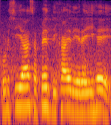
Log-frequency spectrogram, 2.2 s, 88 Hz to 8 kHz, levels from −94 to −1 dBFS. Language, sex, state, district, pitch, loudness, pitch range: Hindi, female, Gujarat, Gandhinagar, 155 Hz, -14 LUFS, 145-170 Hz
